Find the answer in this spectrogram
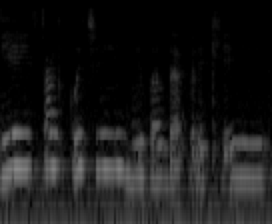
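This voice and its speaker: Fairly slow speech from a woman, noticeable background noise underneath. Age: 20s. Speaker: notary public. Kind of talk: casual talk to camera. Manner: casual, chatty.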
